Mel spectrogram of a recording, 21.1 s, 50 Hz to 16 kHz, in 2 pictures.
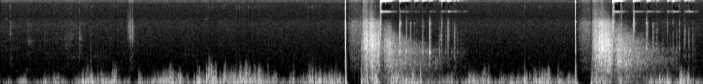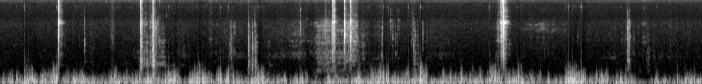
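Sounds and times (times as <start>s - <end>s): constant low rumble: 0.0s - 21.0s
rifle shot with echo: 5.2s - 6.8s, 8.7s - 10.3s.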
